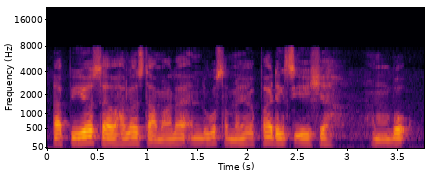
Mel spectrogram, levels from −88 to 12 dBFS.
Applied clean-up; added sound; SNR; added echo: none; none; none; none.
